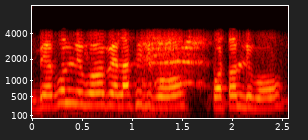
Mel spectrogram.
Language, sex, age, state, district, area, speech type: Bengali, female, 18-30, West Bengal, Murshidabad, rural, conversation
